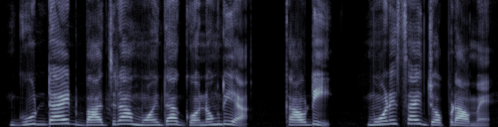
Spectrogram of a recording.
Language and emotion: Santali, neutral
